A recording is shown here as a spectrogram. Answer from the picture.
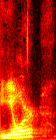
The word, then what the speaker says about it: Eeyore: But what is that Igor from Winnie the Pooh? That's what I thought. That's what I heard. – What? – Oh, you mean Eeyore? – Yeah.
